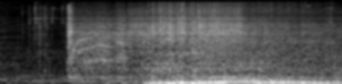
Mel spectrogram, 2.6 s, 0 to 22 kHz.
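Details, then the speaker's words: 1992 Ford F150 after a new fuel pump install, first run in a while: a sharp crank catches at half a second and the engine settles into a steady, even low rumble, a normal start. "This is the first time it's been running in a while."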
